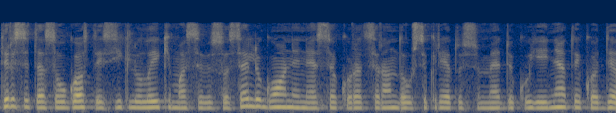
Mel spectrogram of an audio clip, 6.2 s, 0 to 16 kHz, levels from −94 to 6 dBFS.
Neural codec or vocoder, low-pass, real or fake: none; 7.2 kHz; real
